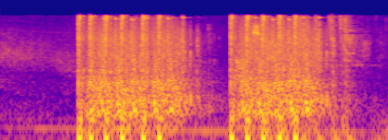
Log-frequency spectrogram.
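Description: Rapid gunfire bursts loudly in a game.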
